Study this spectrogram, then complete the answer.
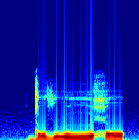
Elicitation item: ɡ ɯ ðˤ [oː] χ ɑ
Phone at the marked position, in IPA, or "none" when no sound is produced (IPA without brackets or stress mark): oː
